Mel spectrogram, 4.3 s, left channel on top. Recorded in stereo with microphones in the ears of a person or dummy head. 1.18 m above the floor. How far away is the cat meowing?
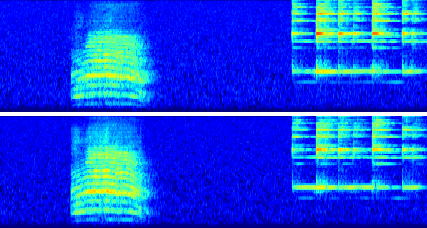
About 1.5 m.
